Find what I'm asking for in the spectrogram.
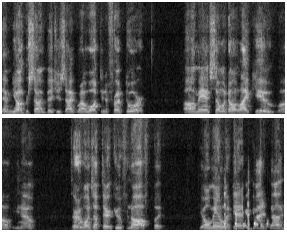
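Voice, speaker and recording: A man with an ordinary speaking voice, fairly high in pitch, at a moderate pace and with fairly even intonation. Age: 60s. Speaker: construction worker. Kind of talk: casual chat.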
